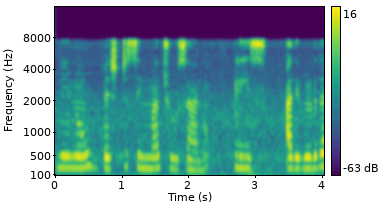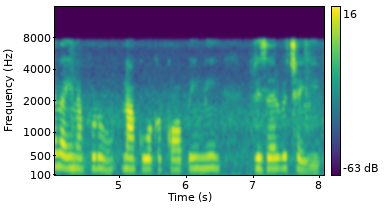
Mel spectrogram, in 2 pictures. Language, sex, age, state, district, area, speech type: Telugu, female, 18-30, Andhra Pradesh, Krishna, urban, read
